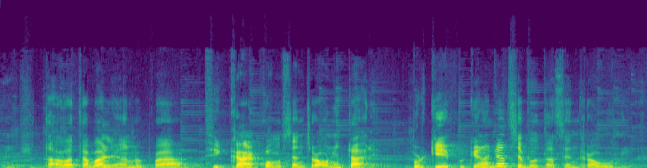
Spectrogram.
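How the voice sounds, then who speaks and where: A man's voice: fairly low pitch, very animated, fairly quick. A man explaining and arguing his views in an interview. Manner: explanatory, argumentative. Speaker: interviewee, union veteran. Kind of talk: political reflection. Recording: faint guitar music behind.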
